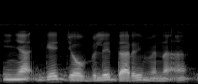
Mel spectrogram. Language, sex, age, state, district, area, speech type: Santali, male, 30-45, West Bengal, Bankura, rural, spontaneous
